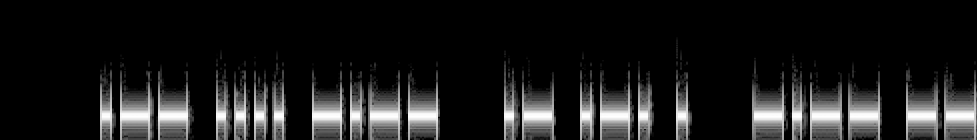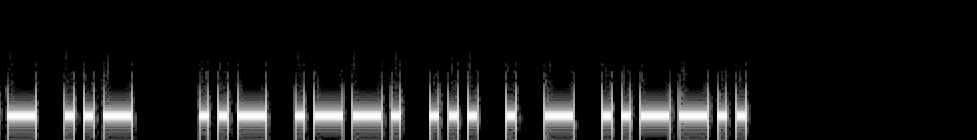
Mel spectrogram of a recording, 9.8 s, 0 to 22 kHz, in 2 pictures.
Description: Morse code, heard as a keyed tone, about 25 wpm, 700 Hz. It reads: WHY ARE YOU UPSET?
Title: Sentences from Top 800 Words 25wpm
